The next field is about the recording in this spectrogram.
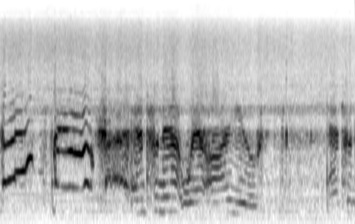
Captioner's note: sceaming; on phone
